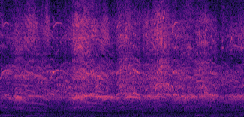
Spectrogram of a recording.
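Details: A male and female pair of Common shelducks at Upton Warren, Worcestershire, England give harsh squawking calls over a steady hiss, with a thin whistled note running through the middle of the sound.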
